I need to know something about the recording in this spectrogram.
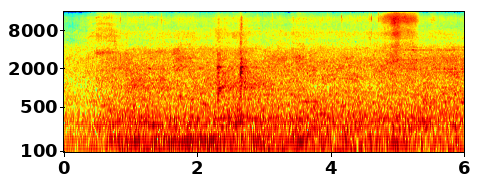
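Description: Steady rumble of city street traffic, engines running on a busy road, with a short hiss near the end.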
